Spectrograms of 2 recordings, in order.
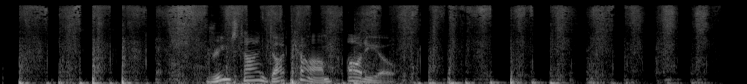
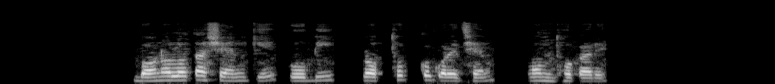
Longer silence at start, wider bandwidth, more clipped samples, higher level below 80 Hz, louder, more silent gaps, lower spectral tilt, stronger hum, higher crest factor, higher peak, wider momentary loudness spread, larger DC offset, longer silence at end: second, 0.2 s vs 1.35 s; first, 17 kHz vs 7.4 kHz; neither; first, -42 dBFS vs -68 dBFS; second, -35 LUFS vs -17 LUFS; second, none vs 2.79-2.87 s, 3.42-3.61 s, 3.86-3.91 s, 4.13-4.20 s, 4.97-5.28 s; second, -4 dB/octave vs -5.5 dB/octave; neither; about the same, 18 dB vs 18 dB; second, -16 dBFS vs -2 dBFS; second, 9 LU vs 15 LU; neither; second, 0.25 s vs 1.7 s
